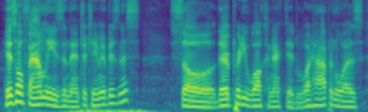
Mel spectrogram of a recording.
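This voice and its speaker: A man's voice: mid-range voice, lively intonation, fast talker, fairly bright tone, smooth, dry recording. A man co-hosting a live stream, chatting casually with friends over food, laughing often and tagging lines with "right?". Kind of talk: casual chat. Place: room with friends sharing food.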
